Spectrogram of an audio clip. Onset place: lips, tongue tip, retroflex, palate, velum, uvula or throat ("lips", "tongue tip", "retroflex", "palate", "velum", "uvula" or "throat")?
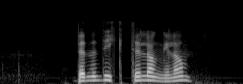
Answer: lips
